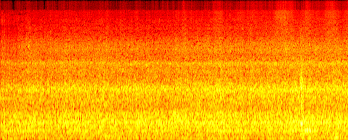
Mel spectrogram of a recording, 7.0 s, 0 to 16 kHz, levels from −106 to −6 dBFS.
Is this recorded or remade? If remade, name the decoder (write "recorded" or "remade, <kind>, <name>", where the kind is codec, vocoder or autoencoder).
recorded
